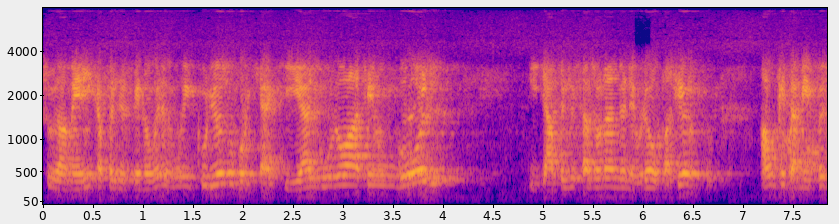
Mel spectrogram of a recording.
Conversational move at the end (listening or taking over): listening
